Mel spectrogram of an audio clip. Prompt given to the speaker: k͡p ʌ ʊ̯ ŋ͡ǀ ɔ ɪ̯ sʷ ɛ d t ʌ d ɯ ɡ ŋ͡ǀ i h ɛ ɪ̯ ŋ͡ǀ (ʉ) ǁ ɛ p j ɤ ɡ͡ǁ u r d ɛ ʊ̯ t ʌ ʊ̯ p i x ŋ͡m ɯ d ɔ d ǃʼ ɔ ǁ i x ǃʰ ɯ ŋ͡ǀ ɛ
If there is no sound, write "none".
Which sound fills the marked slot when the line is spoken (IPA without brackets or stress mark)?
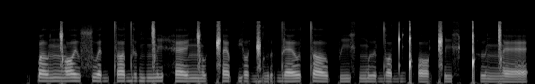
u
